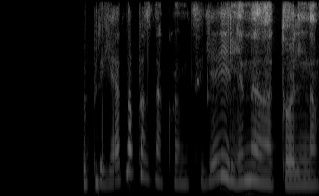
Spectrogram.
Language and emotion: Russian, positive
